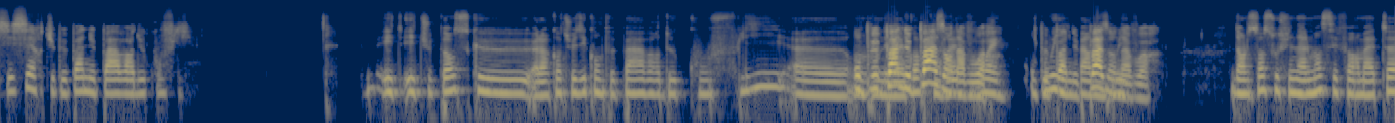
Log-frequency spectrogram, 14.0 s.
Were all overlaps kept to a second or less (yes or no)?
no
